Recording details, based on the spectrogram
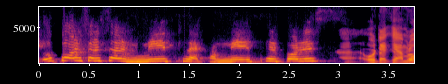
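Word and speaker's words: meth: যে sorry sorry sir, মেথ লেখা, মেথের পরে ওটাকে আমরা ওয়ার্ড রুট মেথ। ওটাকে আমরা মেথ উচ্চারণ করব না, উচ্চারণ করব মিথ। ময়ের অস্বীকারে মি আর মিথ।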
